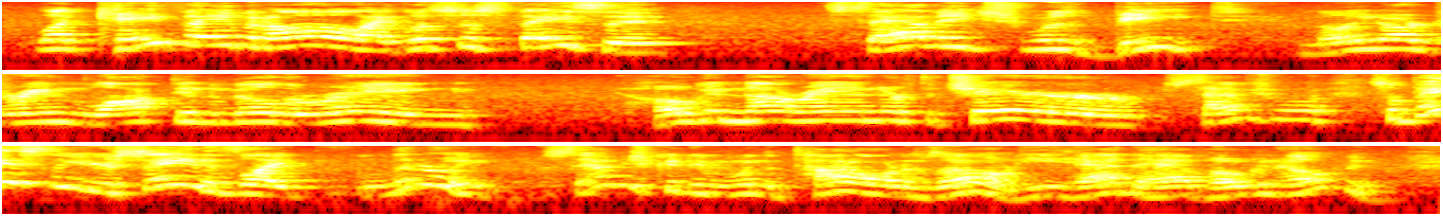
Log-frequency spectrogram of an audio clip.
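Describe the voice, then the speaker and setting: A man's high pitch with lively intonation at a fairly quick pace, over noticeable background noise. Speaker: wrestling reviewer. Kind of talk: casual review talk to camera.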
